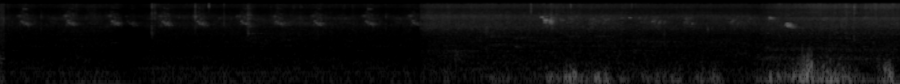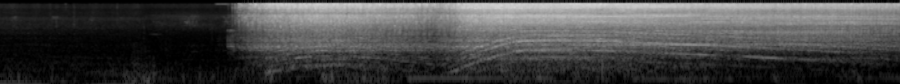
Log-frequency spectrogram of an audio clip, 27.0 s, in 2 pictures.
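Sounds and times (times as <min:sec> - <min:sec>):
wind rumbling on microphone: 0:08.2 - 0:13.8.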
